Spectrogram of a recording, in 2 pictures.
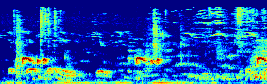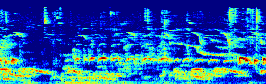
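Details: Local zebra dove calling to provoke a rival into calling back: soft cooing phrases repeated roughly every two seconds, each a short run of rolling notes ending in a higher accent, with a low hum and faint clicks behind.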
